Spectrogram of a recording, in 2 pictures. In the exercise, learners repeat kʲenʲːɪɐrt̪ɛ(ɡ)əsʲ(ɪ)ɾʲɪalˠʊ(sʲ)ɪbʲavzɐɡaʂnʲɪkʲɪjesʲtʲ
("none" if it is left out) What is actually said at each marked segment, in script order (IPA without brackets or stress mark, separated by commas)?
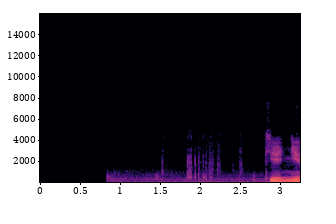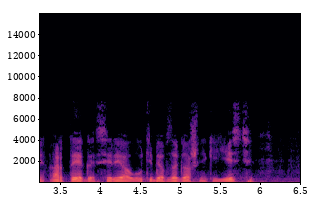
ɡ, ɪ, tʲ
